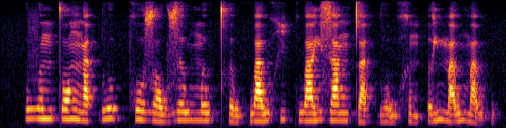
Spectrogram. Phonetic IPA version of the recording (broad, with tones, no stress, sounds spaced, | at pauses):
v ə˧ m t̪ ɔ˨˦ ŋ a˨˩ t̚ v o˦˥ p̚ x o˧ z ɔ˧˩ w z ə˧ w m ə˨˦ w t̪ʰ ə˧˩ w h w a˨˦ w x i˧ k w a˨˦ j z a˧ ŋ t̪ a˨˩ t̚ v o̰˧˨ w x ə̰˧˨ m ʔ ə̰˧˥ j m a̰˧˥ w m a̰˧˨ w ʔ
